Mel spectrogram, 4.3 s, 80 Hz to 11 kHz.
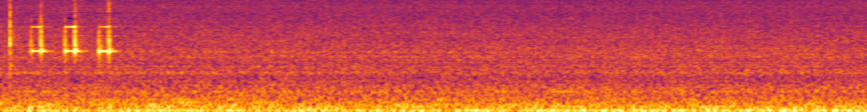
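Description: GoPro Max 360 camera beeping as it powers on: four quick high beeps in about half a second, over a steady low background hum.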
